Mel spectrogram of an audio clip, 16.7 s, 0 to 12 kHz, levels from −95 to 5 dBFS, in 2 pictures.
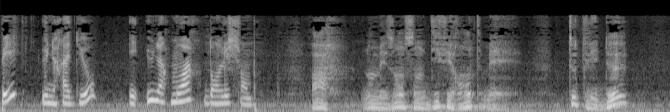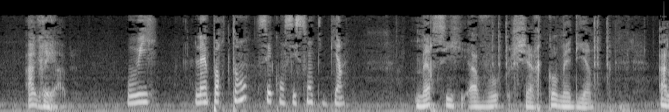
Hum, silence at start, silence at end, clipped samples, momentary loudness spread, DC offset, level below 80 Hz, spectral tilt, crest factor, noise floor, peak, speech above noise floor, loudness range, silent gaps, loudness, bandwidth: none; 0 s; 0 s; under 0.1%; 14 LU; under 0.1%; -36 dBFS; -5 dB/octave; 20 dB; -38 dBFS; 0 dBFS; 20 dB; 4 LU; none; -20 LUFS; 8 kHz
